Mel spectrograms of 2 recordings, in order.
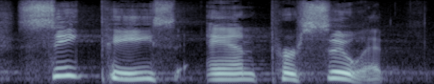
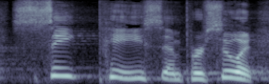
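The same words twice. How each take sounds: First: Each word of Seek peace and pursue it laid down slowly and weighted; slow stressed scripture. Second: Said in the usual way. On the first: Shown as a demonstration. Preacher reading the verse to the congregation, slow and weighted. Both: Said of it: "Did you get that?".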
